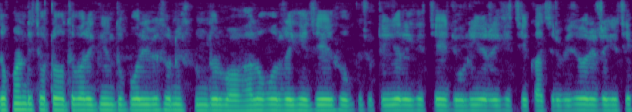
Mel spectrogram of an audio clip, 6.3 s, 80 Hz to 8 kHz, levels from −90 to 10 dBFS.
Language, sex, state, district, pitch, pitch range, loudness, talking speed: Bengali, male, West Bengal, Purulia, 140 Hz, 140-145 Hz, -24 LUFS, 210 wpm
